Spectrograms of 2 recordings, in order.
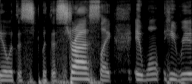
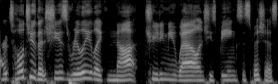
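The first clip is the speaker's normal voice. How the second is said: ordinary talk, nothing marked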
